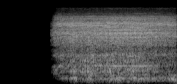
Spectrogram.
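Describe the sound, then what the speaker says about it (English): A power drill makes a single burst of about a second, pre-drilling holes in narrow wooden sawbuck legs with a close, loud, steady whirring hiss that starts and stops abruptly. "these are pretty narrow, so I'm going to"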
